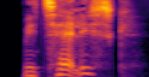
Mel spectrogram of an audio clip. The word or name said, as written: metallisk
